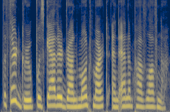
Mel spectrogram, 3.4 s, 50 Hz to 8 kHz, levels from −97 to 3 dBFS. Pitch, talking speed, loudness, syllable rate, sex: 210 Hz, 175 wpm, -16 LUFS, 5.4 syllables/s, female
